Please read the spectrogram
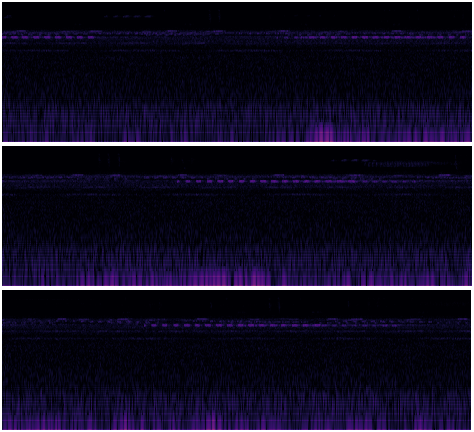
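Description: Crickets chirping: a high, rapidly pulsed trill that comes in bouts of a few seconds and repeats through the whole stretch, with other insects calling steadily and more faintly underneath.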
